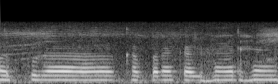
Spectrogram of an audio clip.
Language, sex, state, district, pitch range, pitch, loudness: Hindi, female, Bihar, Vaishali, 200-205 Hz, 200 Hz, -14 LUFS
